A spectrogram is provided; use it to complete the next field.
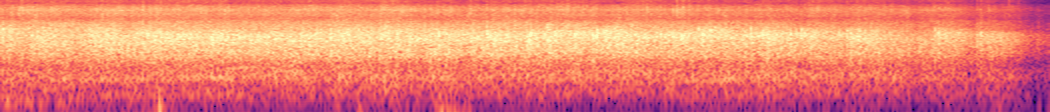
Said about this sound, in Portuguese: Pode aplaudir isso. Pode aplaudir.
